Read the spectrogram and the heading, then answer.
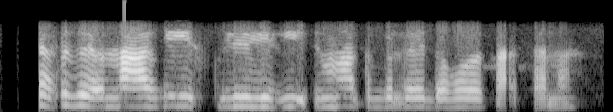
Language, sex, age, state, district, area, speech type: Santali, female, 18-30, West Bengal, Uttar Dinajpur, rural, conversation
